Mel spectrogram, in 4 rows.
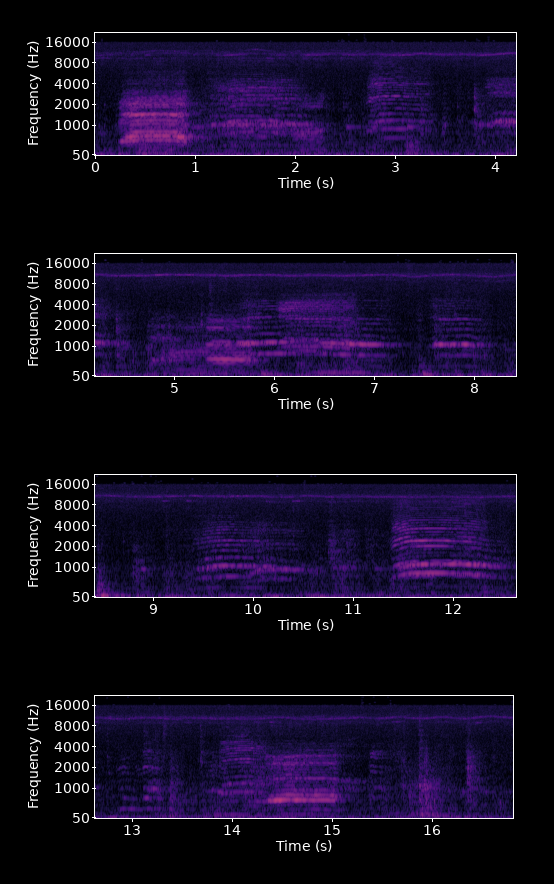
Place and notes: Mas-Saint-Chély, France - 3 o'clock in the barn
It's 3AM. The night is very cold. I'm trying to sleep in the barn. Lambs were recently removed to another cowshed. Alls sheeps are shooting, because of the removed lambs. There's no moment it stops. How do these animals find a breather ?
